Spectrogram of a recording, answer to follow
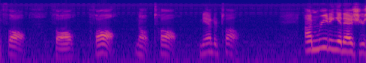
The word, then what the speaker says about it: Neanderthal: It's Neanderthal. Even though the H is there, you're not supposed to pronounce the H.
